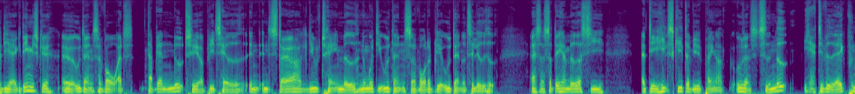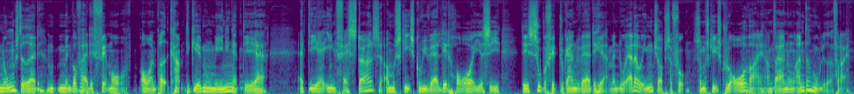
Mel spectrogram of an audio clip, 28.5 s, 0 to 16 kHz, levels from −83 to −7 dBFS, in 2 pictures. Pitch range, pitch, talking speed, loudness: 105-120 Hz, 115 Hz, 255 wpm, -19 LUFS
